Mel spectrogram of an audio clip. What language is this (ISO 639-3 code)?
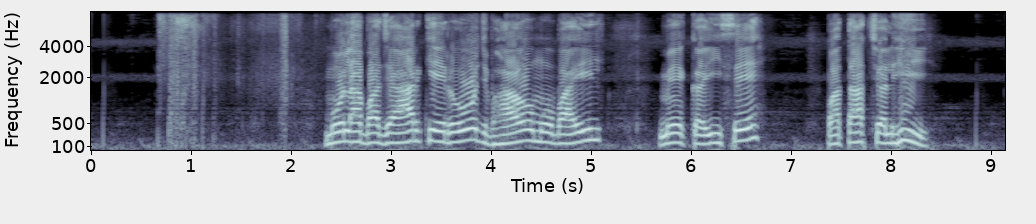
hne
